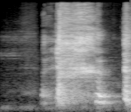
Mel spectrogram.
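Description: A single harsh cough close by, a short rough burst with a brief second catch at the end, in an otherwise quiet room.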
